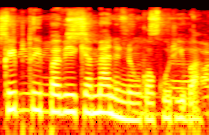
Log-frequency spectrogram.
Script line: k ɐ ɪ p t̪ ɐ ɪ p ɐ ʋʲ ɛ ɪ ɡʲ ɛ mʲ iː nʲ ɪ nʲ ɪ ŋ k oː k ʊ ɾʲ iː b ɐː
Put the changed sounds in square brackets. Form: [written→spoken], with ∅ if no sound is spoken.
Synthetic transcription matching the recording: k ɐ ɪ p t̪ ɐ ɪ p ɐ ʋʲ ɛ ɪ [ɡʲ→kʲ] ɛ mʲ [iː→æː] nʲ ɪ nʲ ɪ ŋ k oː k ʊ ɾʲ iː b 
